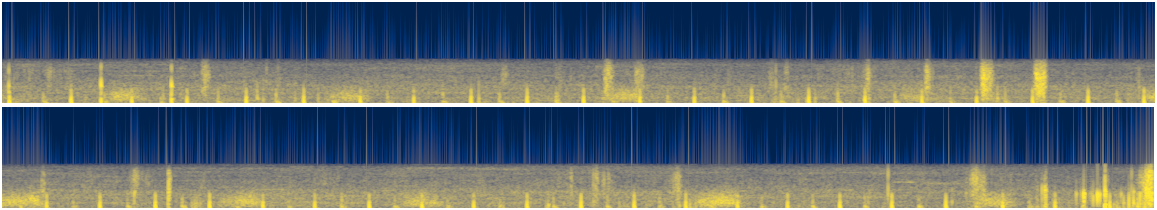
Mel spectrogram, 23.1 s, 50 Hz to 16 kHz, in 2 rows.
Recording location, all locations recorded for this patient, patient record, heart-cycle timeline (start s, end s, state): mitral valve (MV)
aortic valve (AV)+pulmonary valve (PV)+tricuspid valve (TV)+mitral valve (MV)
#Age: Child
#Sex: Female
#Height: 87.0 cm
#Weight: 10.2 kg
#Pregnancy status: False
#Murmur: Absent
#Murmur locations: nan
#Most audible location: nan
#Systolic murmur timing: nan
#Systolic murmur shape: nan
#Systolic murmur grading: nan
#Systolic murmur pitch: nan
#Systolic murmur quality: nan
#Diastolic murmur timing: nan
#Diastolic murmur shape: nan
#Diastolic murmur grading: nan
#Diastolic murmur pitch: nan
#Diastolic murmur quality: nan
#Outcome: Normal
#Campaign: 2015 screening campaign
0.00	2.69	unannotated
2.69	2.75	diastole
2.75	2.82	S1
2.82	3.03	systole
3.03	3.07	S2
3.07	3.32	diastole
3.32	3.42	S1
3.42	3.58	systole
3.58	3.64	S2
3.64	3.86	diastole
3.86	3.91	S1
3.91	4.11	systole
4.11	4.17	S2
4.17	4.41	diastole
4.41	4.48	S1
4.48	4.69	systole
4.69	4.76	S2
4.76	4.96	diastole
4.96	5.06	S1
5.06	5.25	systole
5.25	5.30	S2
5.30	5.55	diastole
5.55	5.62	S1
5.62	5.83	systole
5.83	5.87	S2
5.87	6.12	diastole
6.12	6.19	S1
6.19	6.37	systole
6.37	6.43	S2
6.43	6.66	diastole
6.66	6.73	S1
6.73	6.93	systole
6.93	6.98	S2
6.98	7.23	diastole
7.23	7.29	S1
7.29	7.49	systole
7.49	7.55	S2
7.55	7.80	diastole
7.80	7.87	S1
7.87	8.07	systole
8.07	8.12	S2
8.12	8.37	diastole
8.37	8.44	S1
8.44	8.63	systole
8.63	8.68	S2
8.68	8.93	diastole
8.93	9.02	S1
9.02	9.19	systole
9.19	9.25	S2
9.25	9.48	diastole
9.48	9.57	S1
9.57	9.75	systole
9.75	9.79	S2
9.79	23.06	unannotated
